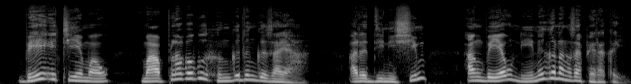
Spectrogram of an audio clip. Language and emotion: Bodo, surprised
